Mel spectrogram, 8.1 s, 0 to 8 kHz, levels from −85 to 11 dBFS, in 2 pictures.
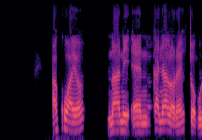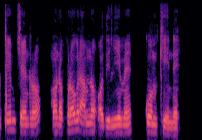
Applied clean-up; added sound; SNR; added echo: neural mask model Resemble Enhance denoiser.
